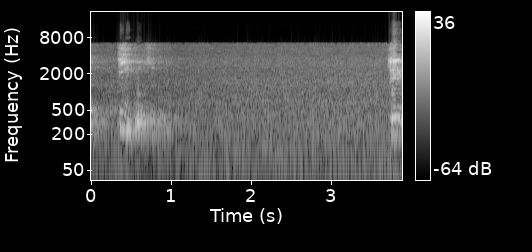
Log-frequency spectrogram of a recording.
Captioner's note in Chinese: none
